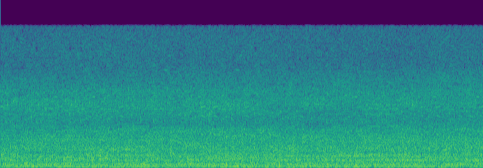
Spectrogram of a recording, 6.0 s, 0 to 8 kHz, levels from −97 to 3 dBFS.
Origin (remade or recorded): remade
